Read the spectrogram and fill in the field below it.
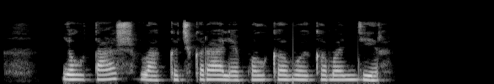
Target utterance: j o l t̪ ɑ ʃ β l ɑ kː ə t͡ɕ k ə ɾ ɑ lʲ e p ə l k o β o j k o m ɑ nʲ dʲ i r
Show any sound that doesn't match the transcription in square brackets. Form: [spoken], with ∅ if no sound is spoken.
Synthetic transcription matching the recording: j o l t̪ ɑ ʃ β l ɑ kː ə t͡ɕ k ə ɾ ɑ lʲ e p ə l k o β o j k o m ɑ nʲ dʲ i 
